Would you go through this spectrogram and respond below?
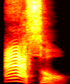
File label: battle cry; eft; usec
